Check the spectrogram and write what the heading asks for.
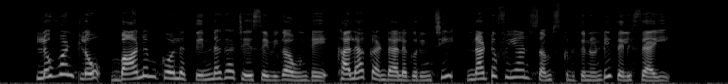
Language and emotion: Telugu, neutral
